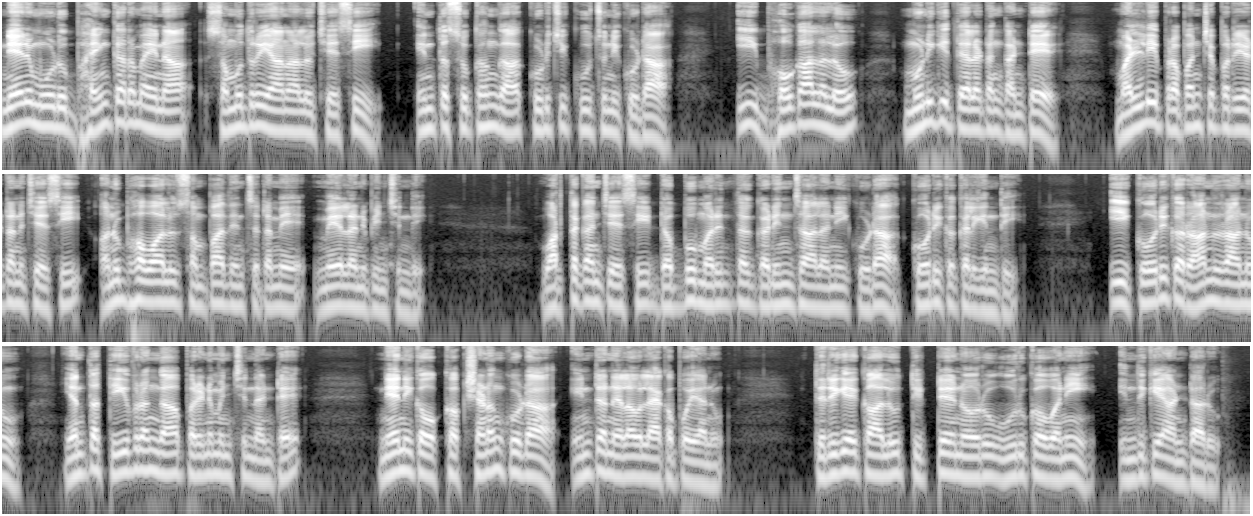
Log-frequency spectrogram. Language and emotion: Telugu, neutral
